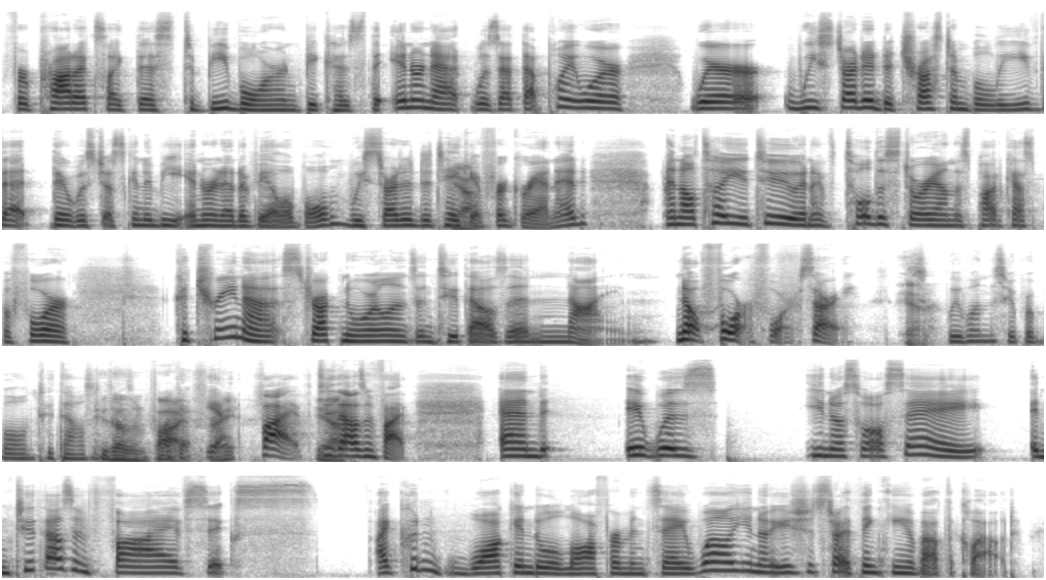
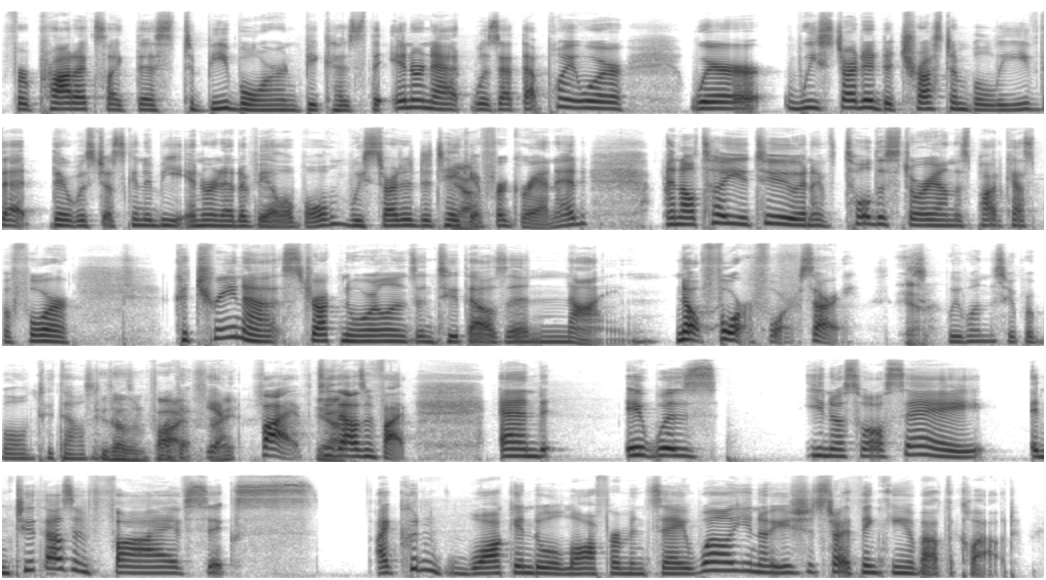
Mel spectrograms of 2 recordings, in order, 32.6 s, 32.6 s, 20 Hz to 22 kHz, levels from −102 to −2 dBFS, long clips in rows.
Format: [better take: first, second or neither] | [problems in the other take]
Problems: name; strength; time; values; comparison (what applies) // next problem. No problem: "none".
second | muffled; slightly; fading above 3 kHz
